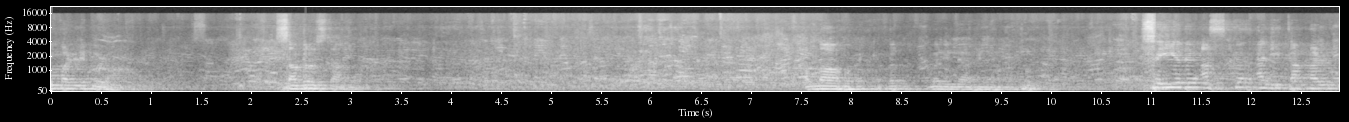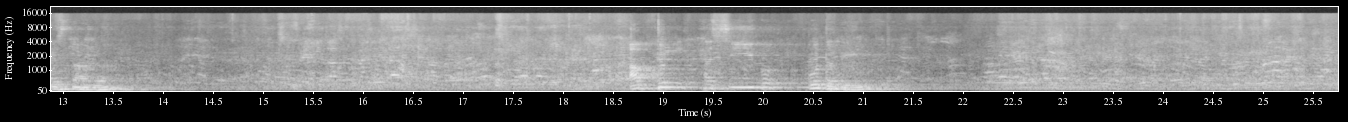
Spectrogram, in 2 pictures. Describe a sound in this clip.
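A man speaks with animation through a loudspeaker.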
